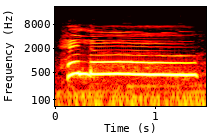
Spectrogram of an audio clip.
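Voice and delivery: high cooing call; sing-song calling the pet. Real, not acted.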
